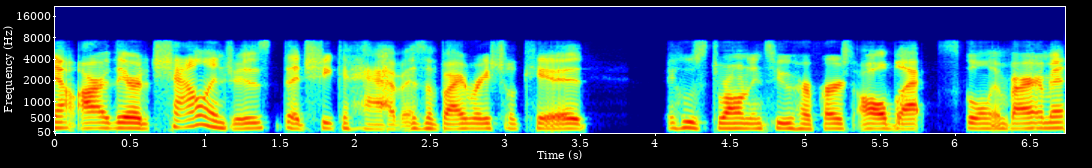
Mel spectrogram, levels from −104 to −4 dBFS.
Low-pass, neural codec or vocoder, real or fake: 7.2 kHz; codec, 16 kHz, 0.8 kbps, ZipCodec; fake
